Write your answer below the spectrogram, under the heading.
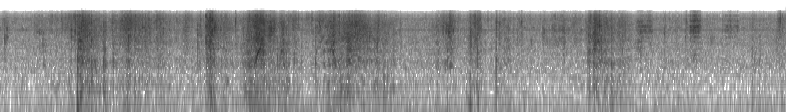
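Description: A kitten pawing and biting at a string, with irregular rustling and scratching and a few small clicks as it scrabbles over the mat and cloth.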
